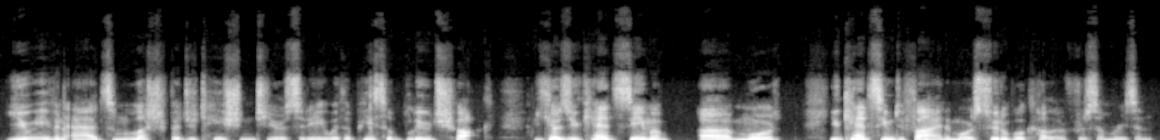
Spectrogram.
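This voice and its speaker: A man's voice: mid-range voice, sing-song, fairly quick, a little mellow, dry recording, muffled recording. A man narrating a webcomic aloud in a theatrical way, stumbling and restarting as he reads. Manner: theatrical, often stumbles and restarts while reading. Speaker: narrator in a fan readers' theater show. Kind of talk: dramatic read-aloud of a webcomic.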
